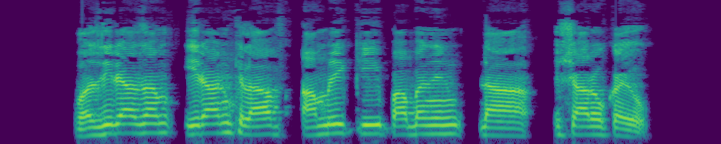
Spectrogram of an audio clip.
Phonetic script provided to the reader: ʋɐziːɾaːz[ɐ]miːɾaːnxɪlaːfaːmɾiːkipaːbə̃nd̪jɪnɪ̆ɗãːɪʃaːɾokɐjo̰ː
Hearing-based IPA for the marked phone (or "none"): ə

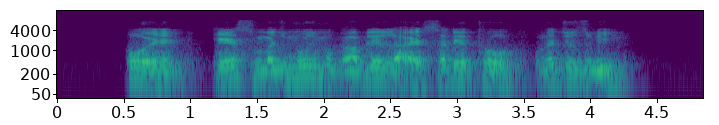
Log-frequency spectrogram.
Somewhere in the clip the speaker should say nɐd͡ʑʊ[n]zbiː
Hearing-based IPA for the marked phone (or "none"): none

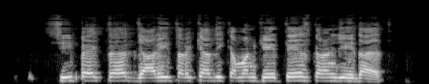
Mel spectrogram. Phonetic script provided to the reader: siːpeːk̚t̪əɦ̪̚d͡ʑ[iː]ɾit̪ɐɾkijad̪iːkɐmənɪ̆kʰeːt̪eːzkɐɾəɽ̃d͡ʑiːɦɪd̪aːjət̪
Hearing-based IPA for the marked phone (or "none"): aː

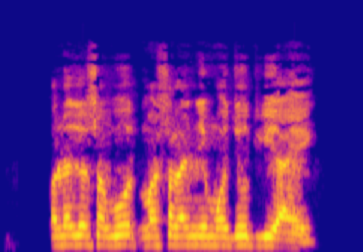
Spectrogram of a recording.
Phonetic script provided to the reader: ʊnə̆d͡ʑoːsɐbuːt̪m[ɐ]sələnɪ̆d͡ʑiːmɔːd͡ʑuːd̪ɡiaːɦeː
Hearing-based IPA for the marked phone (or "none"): ɐ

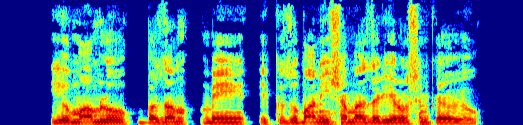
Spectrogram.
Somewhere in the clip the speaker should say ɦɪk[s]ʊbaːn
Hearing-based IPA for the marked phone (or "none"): z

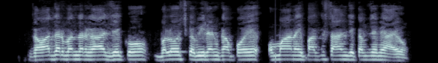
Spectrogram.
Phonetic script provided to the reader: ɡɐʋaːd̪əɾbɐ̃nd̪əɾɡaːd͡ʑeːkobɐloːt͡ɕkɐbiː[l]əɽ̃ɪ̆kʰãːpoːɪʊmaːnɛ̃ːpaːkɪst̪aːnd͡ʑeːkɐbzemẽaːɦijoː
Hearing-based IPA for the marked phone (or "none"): l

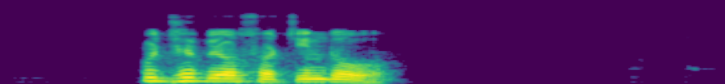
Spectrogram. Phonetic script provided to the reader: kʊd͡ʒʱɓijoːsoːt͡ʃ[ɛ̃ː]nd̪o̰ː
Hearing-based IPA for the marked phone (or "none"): ĩː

